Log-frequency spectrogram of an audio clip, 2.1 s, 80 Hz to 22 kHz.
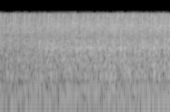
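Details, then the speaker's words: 2014 Dodge Ram 1500 5.7L with a cylinder 6 misfire: rough idle with a sharp, rapid tick. Owner suspects it relates to the misfire, possibly internal damage; unconfirmed. "Yeah, I'm hearing a ticking for sure. Might be our misfire."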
